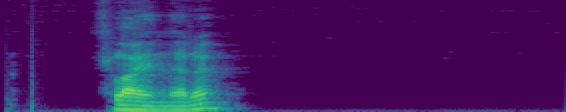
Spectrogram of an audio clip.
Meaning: comparative degree of flein
- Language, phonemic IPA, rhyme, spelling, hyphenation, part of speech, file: Norwegian Bokmål, /ˈflæɪnərə/, -ərə, fleinere, flei‧ne‧re, adjective, Nb-fleinere.ogg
